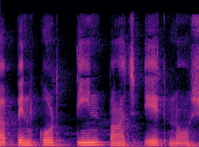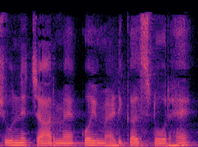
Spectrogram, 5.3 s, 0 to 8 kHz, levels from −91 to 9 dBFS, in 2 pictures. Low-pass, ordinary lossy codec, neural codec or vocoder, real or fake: 7.2 kHz; AAC, 32 kbps; none; real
